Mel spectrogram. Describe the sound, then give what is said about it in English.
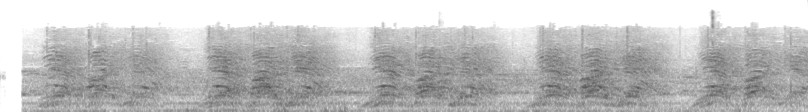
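Crowd of anti-war protesters chanting 'no to war' in a St. Petersburg street, loud and steady: five repeated rhythmic chant phrases of many voices in unison, each separated by a short lull. “And that is the sound of Russians taking to the street for the second straight night to voice opposition to the war in Ukraine. That one, a demonstration in St. Petersburg tonight, chanting no to war.”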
